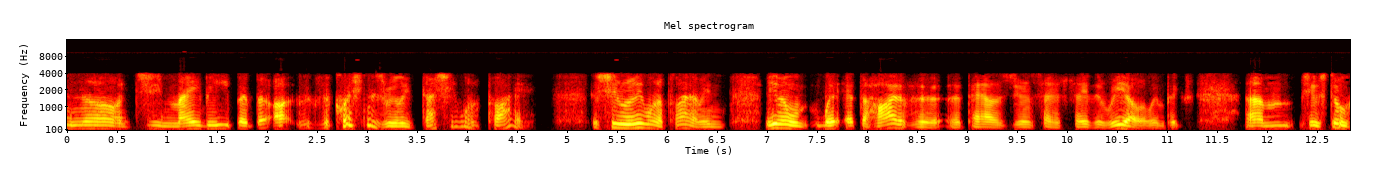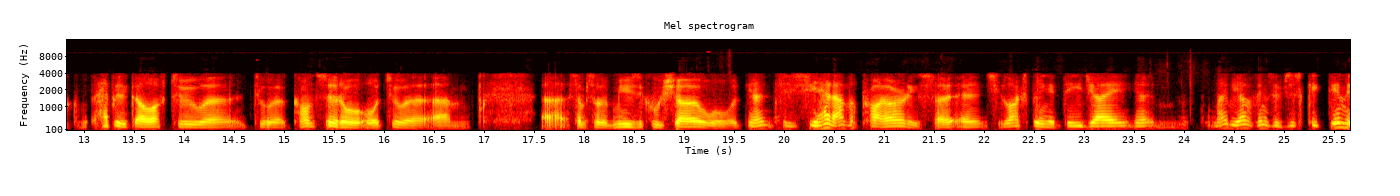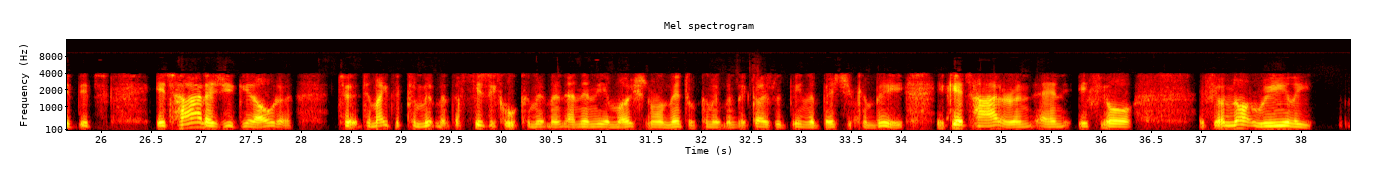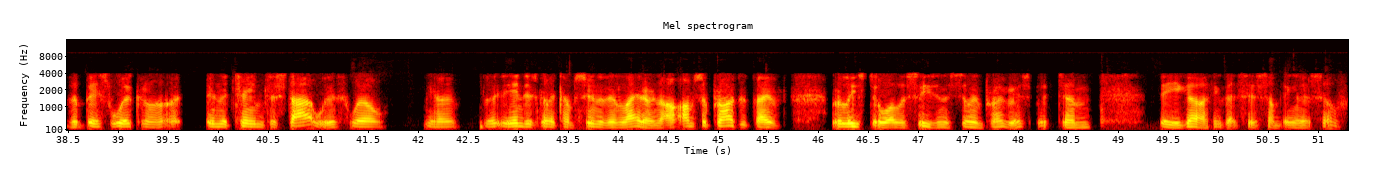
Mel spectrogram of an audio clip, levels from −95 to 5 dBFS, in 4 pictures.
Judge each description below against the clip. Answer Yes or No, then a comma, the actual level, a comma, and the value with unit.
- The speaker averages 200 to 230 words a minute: Yes, fast, 205 wpm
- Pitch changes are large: No, average, 4.3 semitones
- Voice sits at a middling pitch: No, low, 115 Hz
